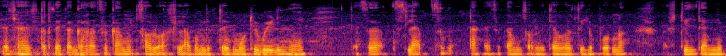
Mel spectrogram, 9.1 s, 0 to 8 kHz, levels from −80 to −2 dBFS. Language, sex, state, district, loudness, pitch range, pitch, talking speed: Marathi, male, Maharashtra, Aurangabad, -17 LUFS, 110-115 Hz, 115 Hz, 160 wpm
